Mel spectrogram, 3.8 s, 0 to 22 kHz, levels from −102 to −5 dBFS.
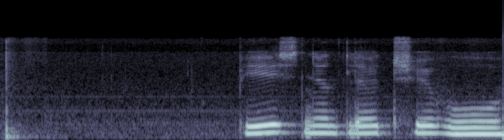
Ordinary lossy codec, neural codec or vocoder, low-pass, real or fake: none; none; 7.2 kHz; real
